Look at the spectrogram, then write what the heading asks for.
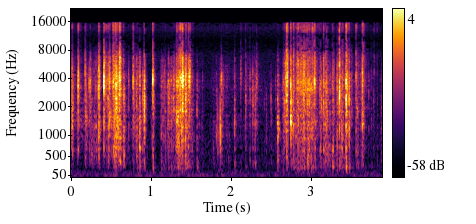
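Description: A bag of chips is crinkled and handled, giving faint, irregular bursts of crackling rustle separated by short pauses.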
